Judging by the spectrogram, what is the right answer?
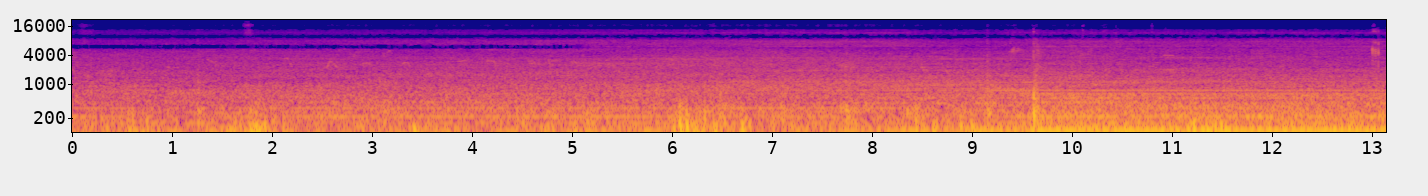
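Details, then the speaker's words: Walk-in cooler condensing unit outdoors restarting after power outage and delay: low steady rumble of compressor and fan, no knocking or squeal; drawing about 6 A against 10 A compressor and 2 A fan ratings, running normally. "it just turned on took an extra like minute or so from what i counted but that's fine so let's go check our amps"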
